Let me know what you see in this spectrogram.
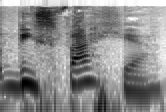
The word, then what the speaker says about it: disfagia: Día Mundial de la Disfagia. No, disfagia. Lo dije mal, ¿cierto? Disfagia.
